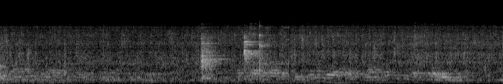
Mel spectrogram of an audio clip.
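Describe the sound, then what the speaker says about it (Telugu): Mustard seeds, urad dal, curry leaves, dried red chillies and garlic hit hot oil as a tempering for bachali leaf dal. A soft, quiet sizzle runs throughout, broken by a couple of sharp clatters near the middle. "తాలింపు వేసుకుందామండి పప్పుకి."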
